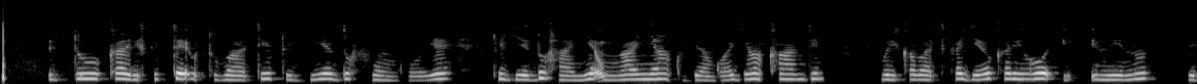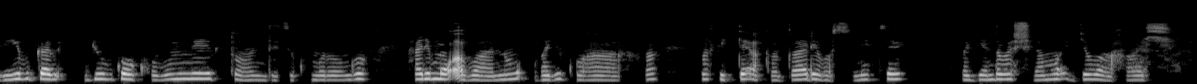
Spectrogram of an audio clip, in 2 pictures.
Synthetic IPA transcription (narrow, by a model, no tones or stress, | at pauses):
idukʰaɾifite̞utuβaːtituɟiːje̞dufuːŋɡuːje̞ | tuɟiːje̞duhaɲe̞umŋaːɲakuɟiɾaŋɡohaɟeβakʰaːndi | βuɾikʰaβaːti̥kʰaɟeokʰaɾiho̞ | iβiːn̥hu | βiɾiːβɡa | bjuːb̚ɡo̞ːkʰo̞βumŋe̞βitoːndet͡se̞kumuɾo̞ːŋɡo̞ | haɾimoʔaβaːn̥huβaɾiɡuhaha | βafite̞akaɡaɾeβasonit͡se̞ | βaɟe̞ːndaβaʃiɾamo̞ibjo̞βahaːje̥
